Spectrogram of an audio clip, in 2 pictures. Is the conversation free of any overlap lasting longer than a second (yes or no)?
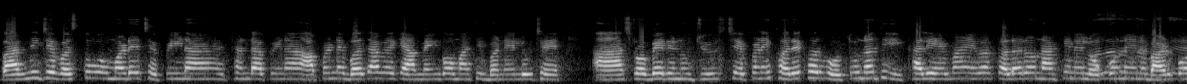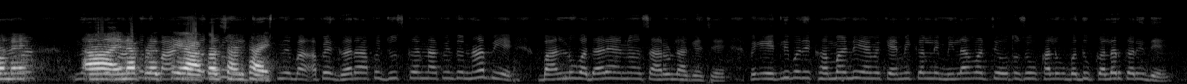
no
